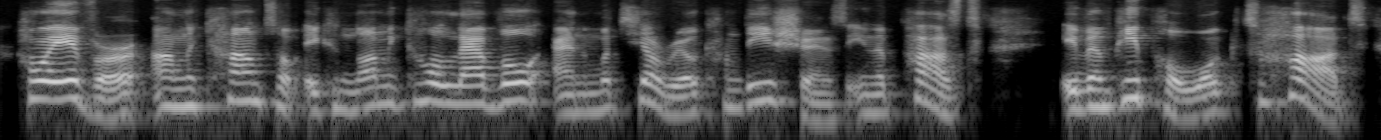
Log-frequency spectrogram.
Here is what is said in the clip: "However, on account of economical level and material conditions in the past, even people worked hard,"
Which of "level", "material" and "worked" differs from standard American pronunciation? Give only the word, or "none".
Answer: none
